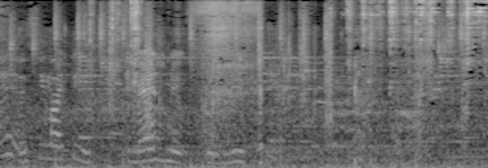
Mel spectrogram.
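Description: Faint voices and music in the background, over a low steady rumble.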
